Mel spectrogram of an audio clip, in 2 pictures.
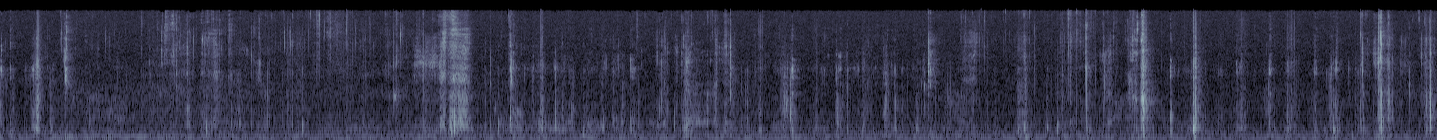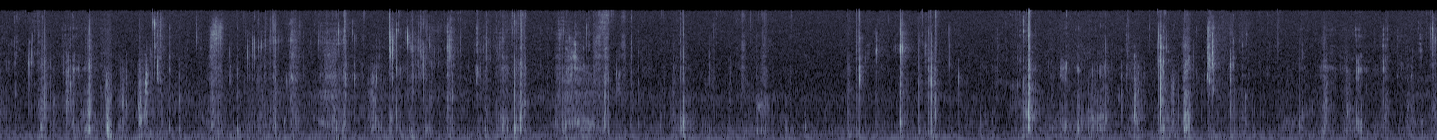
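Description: Close-up chewing and biting of bone-in Korean seasoned fried chicken, with frequent irregular sharp crunches.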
